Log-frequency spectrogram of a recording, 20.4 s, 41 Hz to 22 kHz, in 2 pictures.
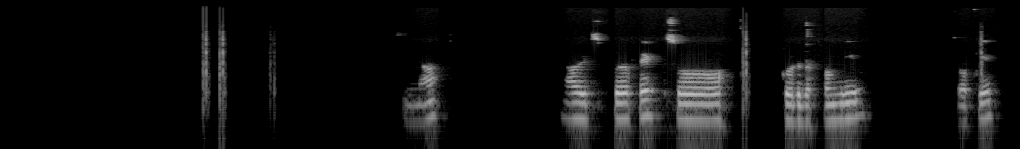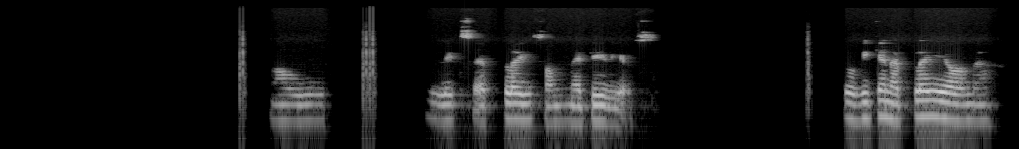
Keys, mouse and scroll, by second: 2.0-5.7 middle drag, 9.7-12.8 middle drag, 16.9 click, 18.2-20.3 middle drag.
